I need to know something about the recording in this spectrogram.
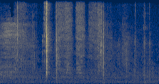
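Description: Faint handling noise of a card and packaging: a few light clicks, with one sharper click about two-thirds of a second in.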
